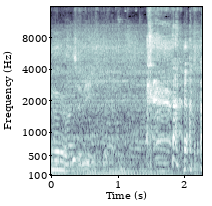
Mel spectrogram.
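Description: Men's voices chatting and laughing, with a short throaty burst about one and a half seconds in.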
